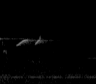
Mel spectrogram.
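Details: A male White-browed Scrub Robin (Cercotrichas leucophrys), perched in the open and singing at sunrise in Sabi Sand, South Africa, on 5 September 2016. He gives two quick, high whistled notes, each sliding upward, over a faint low hum.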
